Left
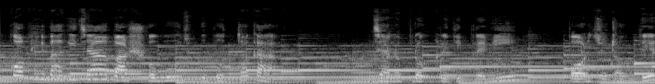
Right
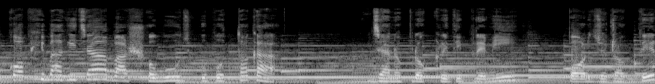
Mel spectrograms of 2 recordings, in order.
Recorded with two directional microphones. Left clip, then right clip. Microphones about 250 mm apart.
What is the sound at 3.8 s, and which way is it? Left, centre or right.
Speech, right.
